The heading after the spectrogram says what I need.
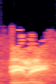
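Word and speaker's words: Veale: Bob Veely spells his name B-E-A-L-E and pronounces it Veely.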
